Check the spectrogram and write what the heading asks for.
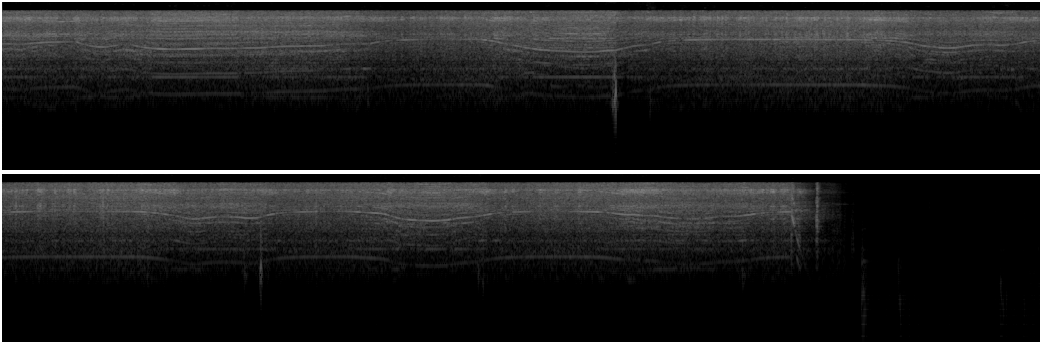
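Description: Table saw resawing a thick hardwood board on edge, the motor's whine dipping in pitch over and over as the blade loads in the cut and then recovering. The sound cuts off suddenly near the end.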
